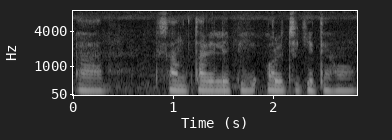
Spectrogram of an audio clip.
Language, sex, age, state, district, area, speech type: Santali, male, 45-60, Odisha, Mayurbhanj, rural, spontaneous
